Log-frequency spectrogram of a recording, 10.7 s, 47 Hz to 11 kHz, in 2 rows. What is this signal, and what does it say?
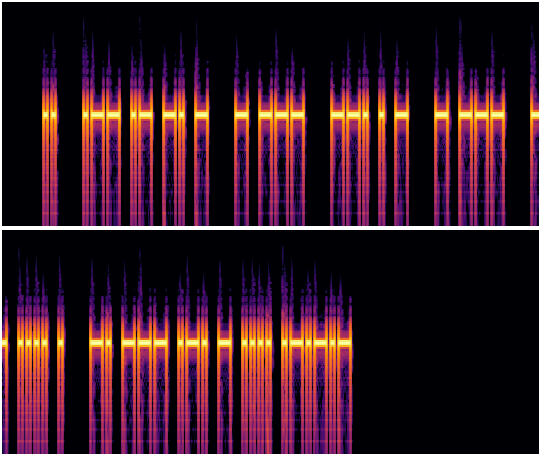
Morse code, heard as a keyed tone, about 30 wpm, 700 Hz. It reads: I WANT TO GET TO THE NORTH.
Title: Sentences from Top 1000 Words - Review Part 1 - 30wpm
